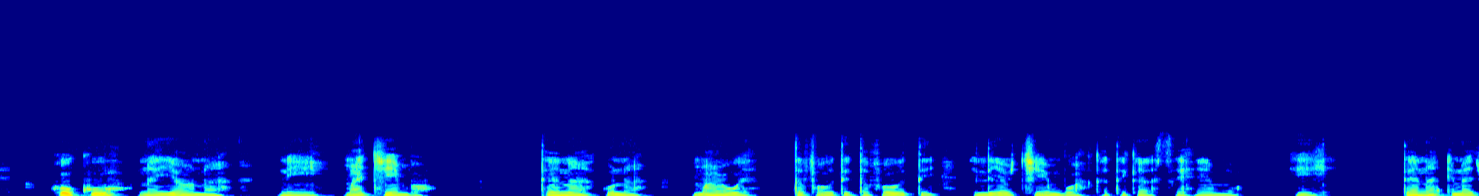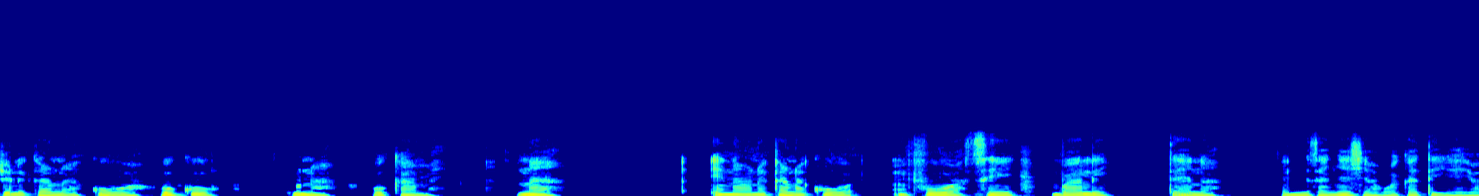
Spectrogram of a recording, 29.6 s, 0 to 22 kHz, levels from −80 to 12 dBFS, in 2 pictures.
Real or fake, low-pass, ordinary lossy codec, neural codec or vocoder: real; 7.2 kHz; MP3, 64 kbps; none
